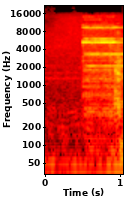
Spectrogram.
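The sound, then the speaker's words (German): A telephone rings at home in the cold dawn. The bright, high ring starts abruptly about halfway through, then continues steadily at a moderate level to the end. “als mein Telefon klingelte”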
